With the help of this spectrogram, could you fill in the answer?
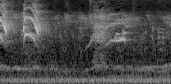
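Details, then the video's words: Cockatiels heard in a mating-stimulation recording: two quick bright whistled notes at the start, then a softer sweeping whistle and a short flat tone, over a steady low hum. "تغريد كوكتيل"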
